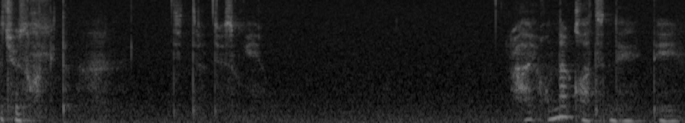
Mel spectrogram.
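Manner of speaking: sheepish whispered apology, barely audible; hushed, embarrassed whisper. Real, not acted. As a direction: whisper it as if afraid of getting scolded. Whispered apology after a gaffe.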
